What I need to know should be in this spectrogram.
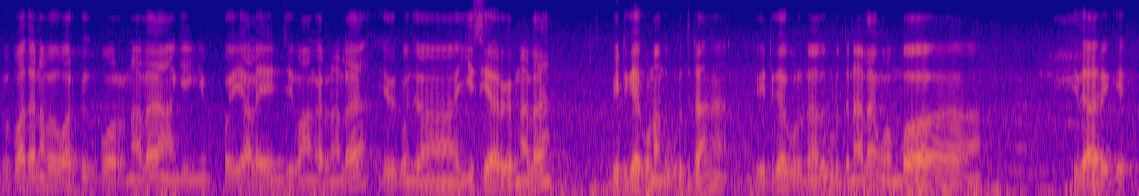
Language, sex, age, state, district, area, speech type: Tamil, male, 30-45, Tamil Nadu, Namakkal, rural, spontaneous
